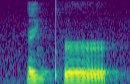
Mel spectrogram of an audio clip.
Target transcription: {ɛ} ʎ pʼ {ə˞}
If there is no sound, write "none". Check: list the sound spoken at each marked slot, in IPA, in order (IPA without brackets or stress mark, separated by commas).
ɛ, ə˞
